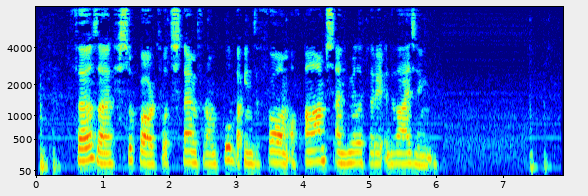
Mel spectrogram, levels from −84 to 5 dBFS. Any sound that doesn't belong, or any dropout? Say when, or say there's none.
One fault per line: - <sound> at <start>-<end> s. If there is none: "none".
none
